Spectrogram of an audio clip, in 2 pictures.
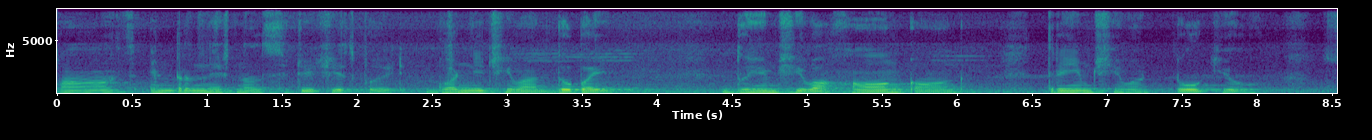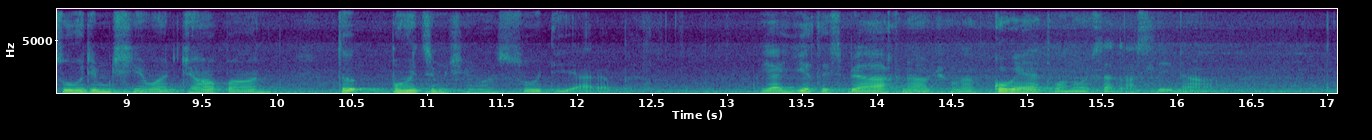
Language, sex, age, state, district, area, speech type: Kashmiri, male, 18-30, Jammu and Kashmir, Ganderbal, rural, spontaneous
